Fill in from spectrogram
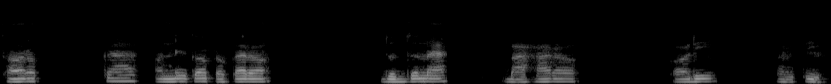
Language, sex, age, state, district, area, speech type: Odia, male, 18-30, Odisha, Ganjam, urban, spontaneous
